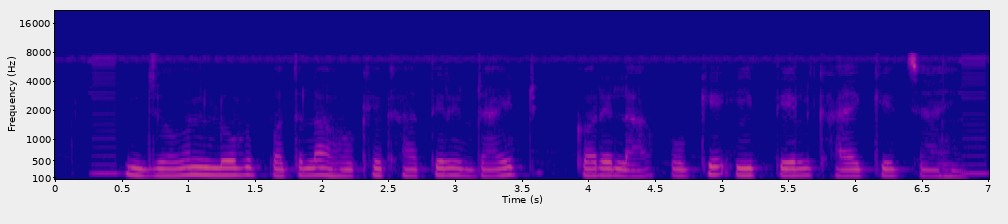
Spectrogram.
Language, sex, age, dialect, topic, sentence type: Bhojpuri, male, 25-30, Northern, agriculture, statement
